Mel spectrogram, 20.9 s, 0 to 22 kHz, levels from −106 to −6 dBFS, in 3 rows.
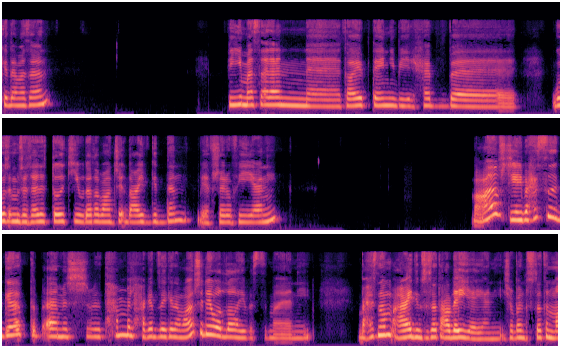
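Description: No technical faults are audible anywhere in the speech recording.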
